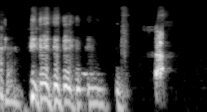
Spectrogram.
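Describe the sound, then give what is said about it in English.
A dog barks in a few short, sharp, bright bursts, moderately loud, with brief pauses between them. “And I knew the dog was going to bark.”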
